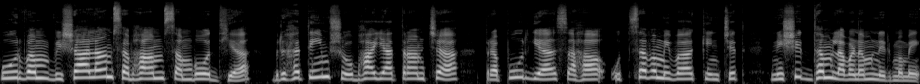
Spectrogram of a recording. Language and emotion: Sanskrit, neutral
